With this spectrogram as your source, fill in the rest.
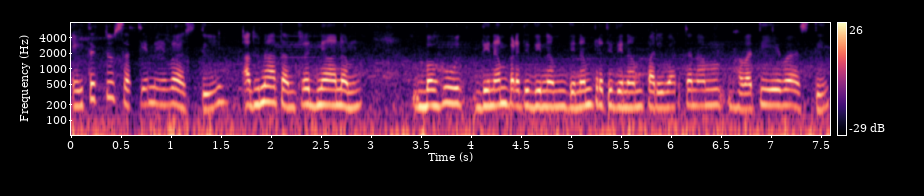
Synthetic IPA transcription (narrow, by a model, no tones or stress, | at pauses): ɐjt̪ɐt̪jusɐt̪jɐmeːʋɐːst̪i | ɐ̰d̪ʱunaːt̪ɐnt̪ɾɐd̪ɲaːnɐm | bɐɦud̪inɐmpɾɐt̪id̪inɐmd̪inɐmpɾɐt̪id̪inɐmpɐɾiʋɐɾt̪ɐnɐmbʱɐʋɐt̪ieːʋɐːst̪i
